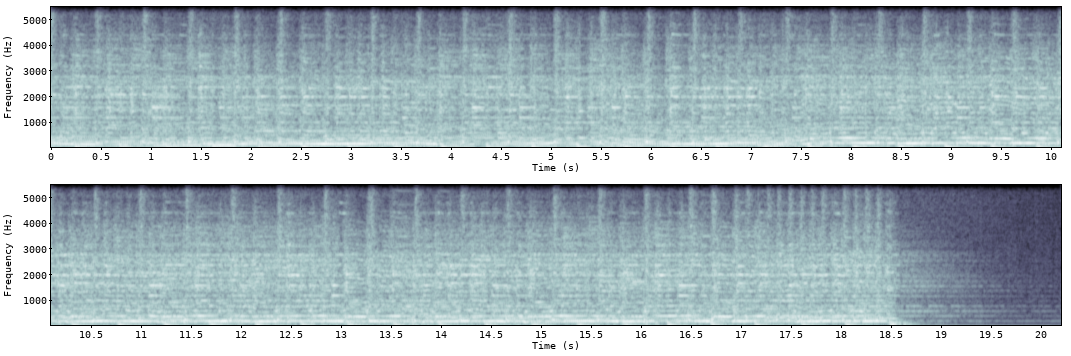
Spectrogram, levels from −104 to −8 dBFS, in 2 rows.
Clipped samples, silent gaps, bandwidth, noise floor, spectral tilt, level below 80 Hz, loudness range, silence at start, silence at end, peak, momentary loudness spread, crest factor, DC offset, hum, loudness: under 0.1%; none; 5.4 kHz; -48 dBFS; -7 dB/octave; -28 dBFS; 1 LU; 0 s; 0.95 s; 0 dBFS; 2 LU; 14 dB; 1%; none; -14 LUFS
